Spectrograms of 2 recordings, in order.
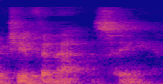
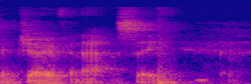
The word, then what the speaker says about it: Giovinazzi: I usually go Giovinazzi, but there is an O in there, so Giovinazzi.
